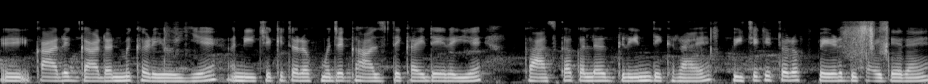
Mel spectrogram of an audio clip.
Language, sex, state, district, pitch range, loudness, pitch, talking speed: Hindi, female, Maharashtra, Chandrapur, 165-180 Hz, -14 LUFS, 170 Hz, 205 wpm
